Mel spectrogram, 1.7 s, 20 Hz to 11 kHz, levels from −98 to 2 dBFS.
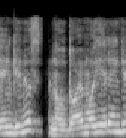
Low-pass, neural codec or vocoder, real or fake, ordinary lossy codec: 7.2 kHz; codec, 16 kHz, 8 kbps, FreqCodec, smaller model; fake; AAC, 32 kbps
